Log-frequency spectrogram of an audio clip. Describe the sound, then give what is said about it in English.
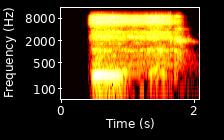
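A person takes one long, deep breath, a steady airy hiss lasting about a second and a half that fades at the end. It is heard alone, without talk. “Yeah, I did just take a really deep breath because that's a lot.”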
